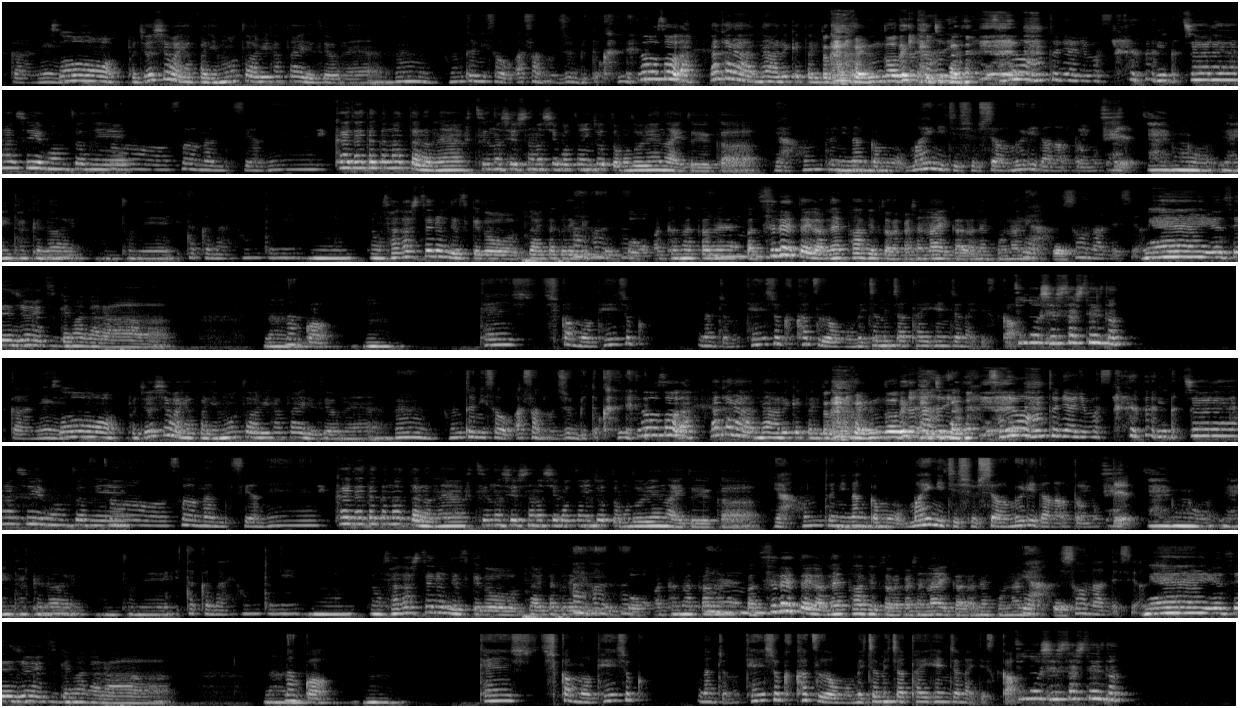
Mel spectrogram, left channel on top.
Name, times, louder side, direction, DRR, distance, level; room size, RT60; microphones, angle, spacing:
voice 1, 0.0-0.7 3.9-6.5 9.1-11.6 13.4-15.6 17.6-18.4 20.1-23.7 25.1-25.6 26.6-27.7 30.4-31.1 31.7-32.4 34.9-36.7 37.2-37.8 39.9-40.3 41.9-43.4 44.0-47.3, right 3 dB, 70° right, 0.5 m, -30 dB
voice 2, 0.6-3.9 6.4-10.4 11.2-11.3 11.5-13.6 15.7-19.9 20.7-21.2 23.4-23.5 23.8-26.4 27.7-35.4 36.1-38.7 39.7-40.3 40.7-41.1 45.9-46.0 47.2-48.2, equal, 40° left, 0.8 m, -24 dB
2.4 x 2.0 x 2.6 m
head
